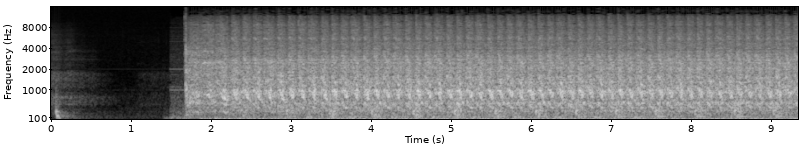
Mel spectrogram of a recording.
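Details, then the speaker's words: 6-month-old VW Transporter diesel van, about 3,000-3,500 miles, misfuelled with petrol and run until it stopped; after fuel pump priming and battery change, it fires after a pause and runs loud, slightly lumpy as petrol purges through the injectors. "oh bit lumpy go on get the petrol out oh she's a she's a bit lumpy go on get the petrol out I hope it's not permanently lumpy"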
